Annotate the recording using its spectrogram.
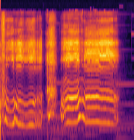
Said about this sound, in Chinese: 说着，他伤心的哭了起来。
